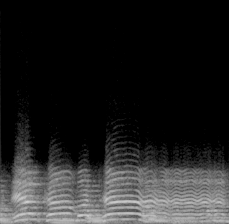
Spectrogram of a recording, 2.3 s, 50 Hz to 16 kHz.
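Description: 1927 jazz-band recording: a woman's blues vocal with wide vibrato over a small band of cornet, clarinet, trombone, piano and banjo. The top end is cut off, giving the narrow, dull sound of an old 78 record transfer.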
